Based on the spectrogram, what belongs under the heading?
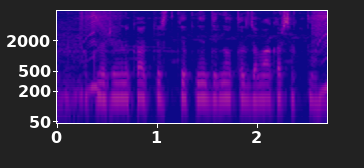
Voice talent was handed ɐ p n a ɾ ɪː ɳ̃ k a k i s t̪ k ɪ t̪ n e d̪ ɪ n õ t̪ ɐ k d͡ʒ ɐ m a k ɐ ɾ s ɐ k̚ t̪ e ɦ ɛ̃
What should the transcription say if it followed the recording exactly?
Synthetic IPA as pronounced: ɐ p n e ɾ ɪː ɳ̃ k a k ɪ s t̪ k ɪ t̪ n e d̪ ɪ n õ t̪ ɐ k d͡ʒ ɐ m a k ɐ ɾ s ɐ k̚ t̪ e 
